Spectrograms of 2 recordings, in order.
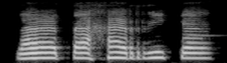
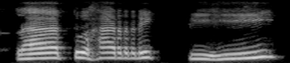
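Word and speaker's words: لا تحرك به: La taharika Tuh. Nah itu tuh. Kalau bacanya harus betul, masa tak?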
